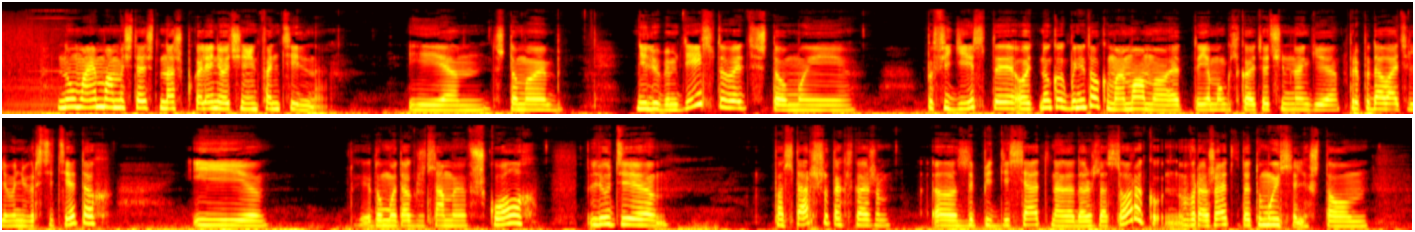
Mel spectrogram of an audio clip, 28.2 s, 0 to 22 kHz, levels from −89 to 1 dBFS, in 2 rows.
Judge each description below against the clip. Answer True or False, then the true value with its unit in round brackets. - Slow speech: False (120 wpm)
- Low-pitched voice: False (195 Hz)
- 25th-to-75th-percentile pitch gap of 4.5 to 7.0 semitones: False (3.6 semitones)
